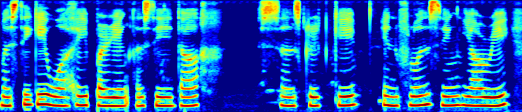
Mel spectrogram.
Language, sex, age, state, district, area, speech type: Manipuri, female, 18-30, Manipur, Bishnupur, rural, spontaneous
